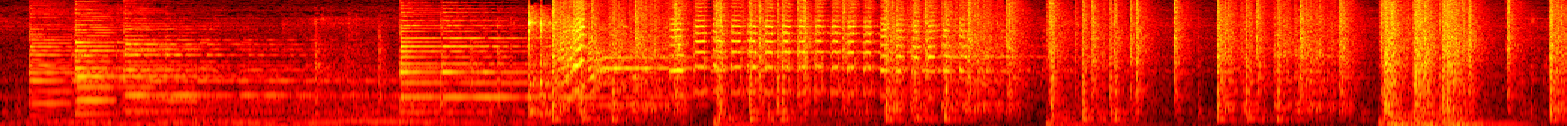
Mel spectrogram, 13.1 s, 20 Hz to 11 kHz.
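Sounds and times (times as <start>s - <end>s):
quick struck notes: 3.7s - 13.0s.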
